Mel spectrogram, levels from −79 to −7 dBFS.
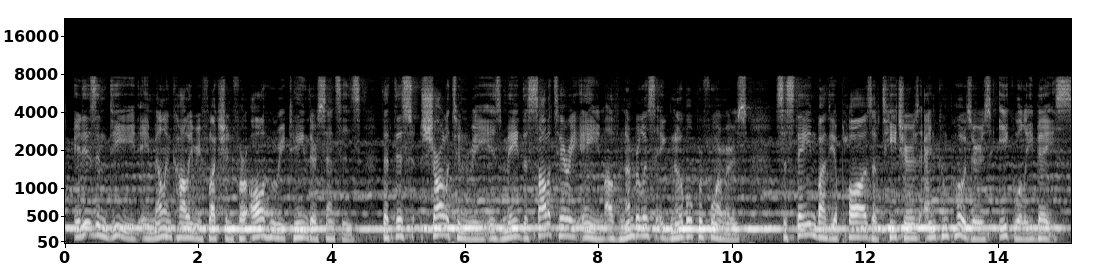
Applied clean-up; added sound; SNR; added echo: none; Musical instrument; -2 dB; reverberation time 2.3 s.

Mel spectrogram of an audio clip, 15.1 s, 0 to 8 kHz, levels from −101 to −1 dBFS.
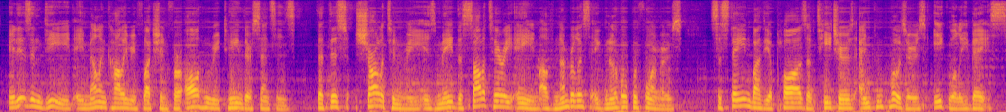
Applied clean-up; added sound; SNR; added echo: neural separator model SepFormer DNS4.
